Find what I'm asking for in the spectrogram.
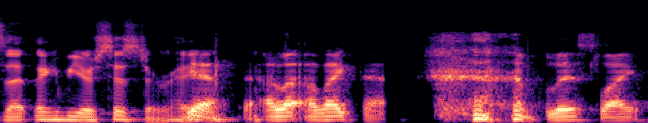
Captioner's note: laughs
